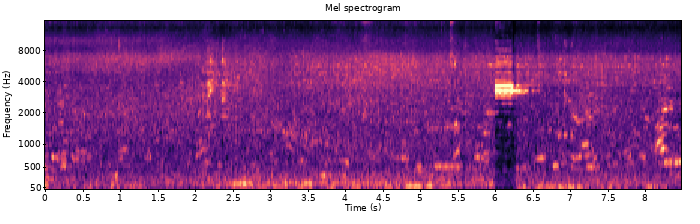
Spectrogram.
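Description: Urban roadside traffic: vehicles running past with a low engine hum and scattered voices, and one short, loud, high-pitched horn toot about six seconds in.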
